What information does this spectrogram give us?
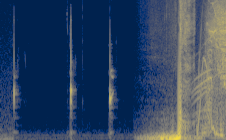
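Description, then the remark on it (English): Three sharp, evenly spaced drips of seltzer water plop in quiet, then a loud, fizzy splash of seltzer water gushes and keeps spraying onto a person to the end. No voices. “You fool, that wasn't virgin's blood. You've revived me with seltzer water.”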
